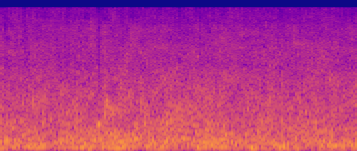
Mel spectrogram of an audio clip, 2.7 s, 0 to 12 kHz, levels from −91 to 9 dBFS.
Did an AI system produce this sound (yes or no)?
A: yes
